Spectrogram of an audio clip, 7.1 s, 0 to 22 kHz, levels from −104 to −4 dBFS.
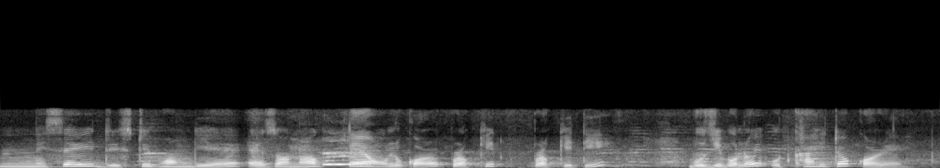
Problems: none marked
